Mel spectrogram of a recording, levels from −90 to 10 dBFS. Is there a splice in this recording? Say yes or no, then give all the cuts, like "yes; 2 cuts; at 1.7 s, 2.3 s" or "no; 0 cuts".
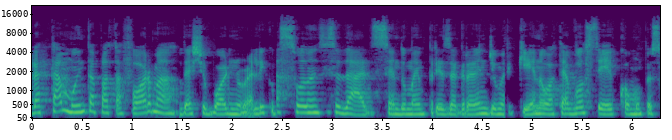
yes; 4 cuts; at 1.5 s, 2.0 s, 2.5 s, 4.7 s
